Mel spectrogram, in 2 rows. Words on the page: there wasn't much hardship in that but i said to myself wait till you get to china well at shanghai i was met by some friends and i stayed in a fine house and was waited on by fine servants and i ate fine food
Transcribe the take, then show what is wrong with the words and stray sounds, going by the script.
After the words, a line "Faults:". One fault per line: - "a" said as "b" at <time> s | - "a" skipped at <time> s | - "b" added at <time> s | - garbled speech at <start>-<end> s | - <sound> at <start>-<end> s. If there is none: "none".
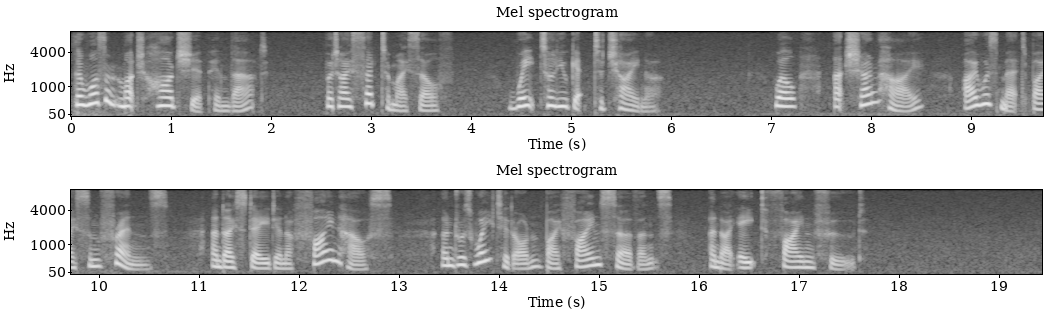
there wasn't much hardship in that but i said to myself wait till you get to china well at shanghai i was met by some friends and i stayed in a fine house and was waited on by fine servants and i ate fine food
Faults:
none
